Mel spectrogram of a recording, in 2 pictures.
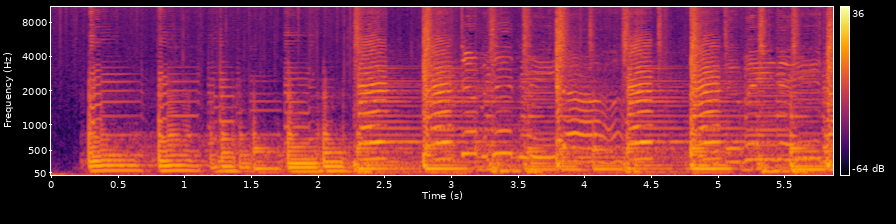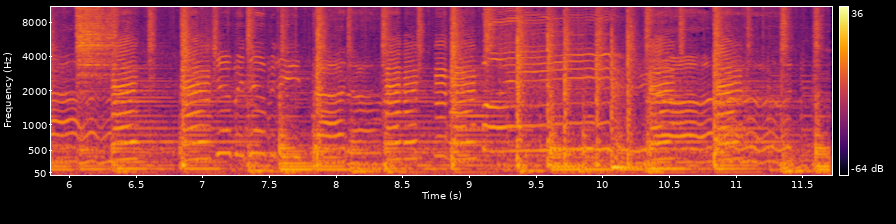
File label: discojazz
